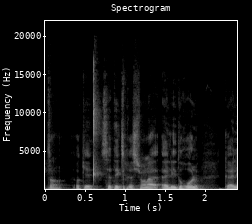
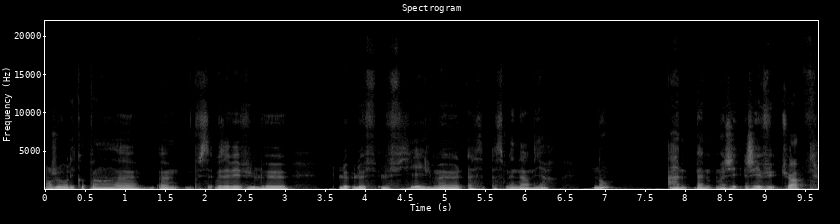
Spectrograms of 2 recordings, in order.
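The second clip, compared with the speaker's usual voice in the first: mock hesitant, stammering man's voice. Imitating a guy whose way of talking socially fails: imitating a hesitant, stammering guy. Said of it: "Un mec qui va parler avec ce ton de voix-là".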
